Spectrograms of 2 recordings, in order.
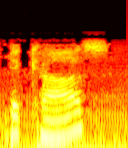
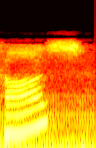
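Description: First: Both syllables are said in full. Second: Only the second syllable is said. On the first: "So what is the full form?" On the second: "So you might know these contractions"

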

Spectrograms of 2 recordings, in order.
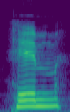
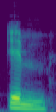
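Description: First: The word starts with a clear h sound. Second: The word starts without any h sound.

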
